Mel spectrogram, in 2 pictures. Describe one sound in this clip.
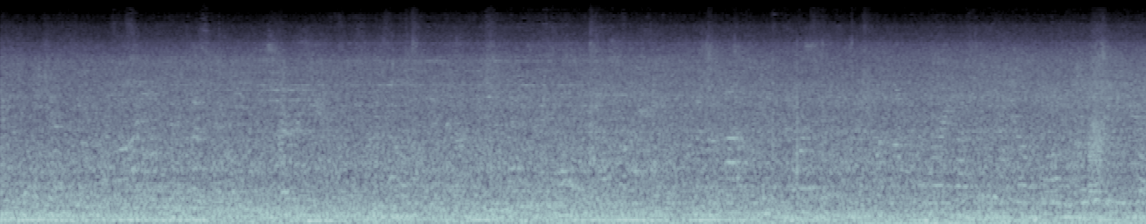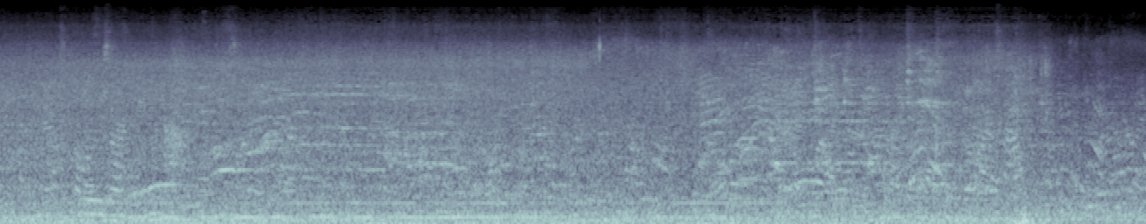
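A steady low hum of machinery fills a large indoor space.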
